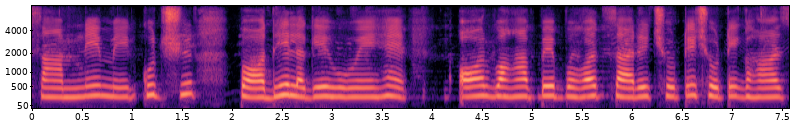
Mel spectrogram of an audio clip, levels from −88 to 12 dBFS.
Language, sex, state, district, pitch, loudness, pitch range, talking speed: Hindi, female, Jharkhand, Ranchi, 240 Hz, -16 LUFS, 230-255 Hz, 120 wpm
